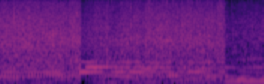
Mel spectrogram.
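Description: Rain falls in the video game Strange Horticulture as a constant wash of hiss, mixed with low tonal ambient music whose pitch shifts a couple of times, with no one speaking.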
